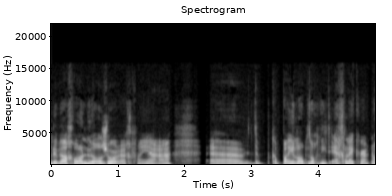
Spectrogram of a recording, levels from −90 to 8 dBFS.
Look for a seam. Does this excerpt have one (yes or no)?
no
